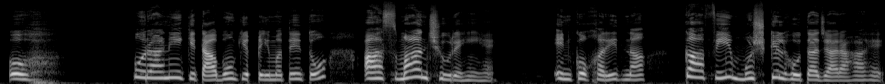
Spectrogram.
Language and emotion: Urdu, surprised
